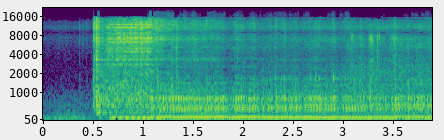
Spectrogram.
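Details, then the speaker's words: 1997 Arctic Cat EXT 580 EFI two-stroke snowmobile, newer engine, CDI ground fixed; cranks and catches then holds a flat low drone at idle that won't lift, same even after adjusting the oil pump. Abnormal idle, cause unclear. "I've already had it started a couple times but it does seem like it it's still even after i justed the oil pump it's still doing the same thing"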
